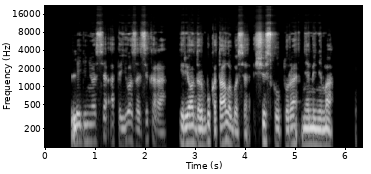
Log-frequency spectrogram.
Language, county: Lithuanian, Alytus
